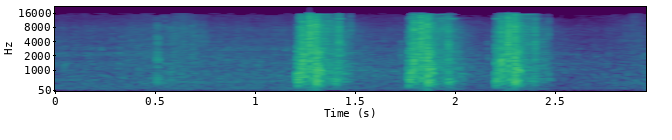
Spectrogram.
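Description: Tokyo Marui AA12 airsoft gun fed from a drum magazine: a faint click, then three sharp, close pops spaced about half a second apart over quiet background.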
